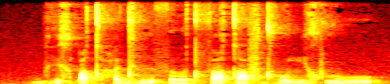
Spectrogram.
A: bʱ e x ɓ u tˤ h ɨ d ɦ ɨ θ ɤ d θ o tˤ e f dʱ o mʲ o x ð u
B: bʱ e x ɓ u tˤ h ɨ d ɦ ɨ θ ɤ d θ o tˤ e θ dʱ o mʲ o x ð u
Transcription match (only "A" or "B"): A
